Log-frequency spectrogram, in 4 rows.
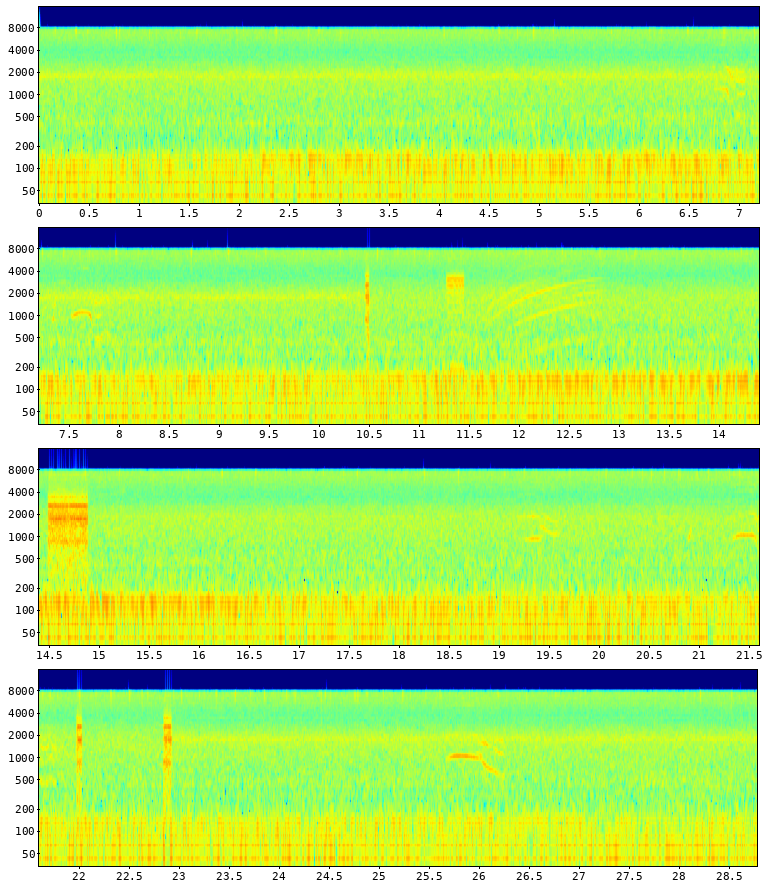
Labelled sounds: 19.1	19.8	killer whale, offshore, 0.55 to 2.1 kHz
21.2	22.1	killer whale, offshore, 0.24 to 2.3 kHz
25.3	26.4	killer whale, offshore, 0.28 to 2.4 kHz

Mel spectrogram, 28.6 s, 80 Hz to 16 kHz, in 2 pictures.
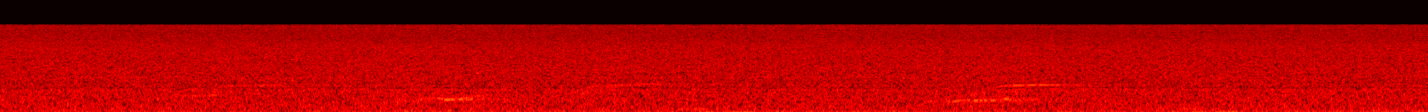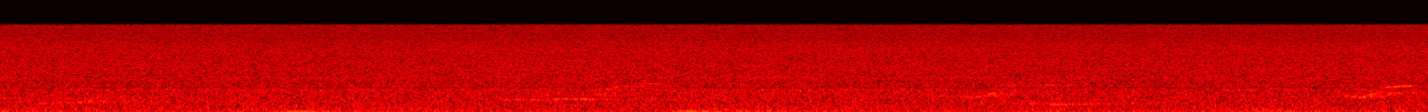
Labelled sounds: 10.0	10.6	humpback whale, 0.86 to 1.1 kHz
20.6	20.9	humpback whale, 0.96 to 1.1 kHz
28.1	28.4	humpback whale, 0.80 to 0.96 kHz

